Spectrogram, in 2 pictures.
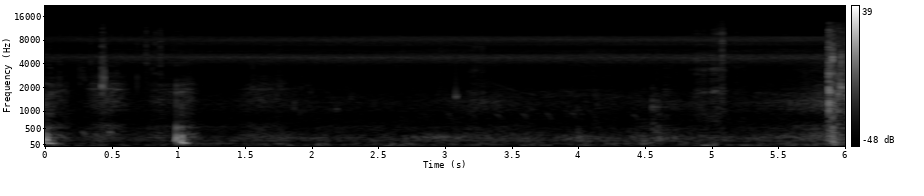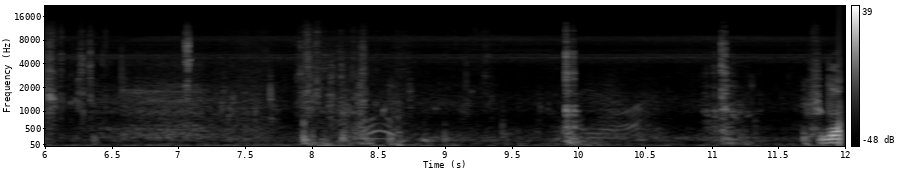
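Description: Scattered knocks and clicks of a freshly caught traíra being handled and unhooked on a plastic kayak, over a steady high insect drone.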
